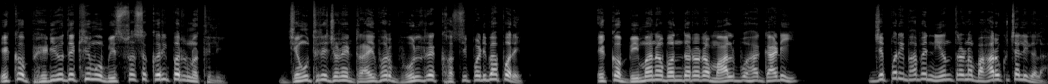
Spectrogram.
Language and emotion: Odia, surprised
